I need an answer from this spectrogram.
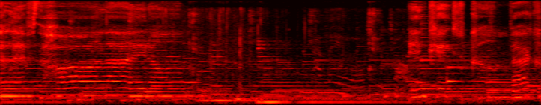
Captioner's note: laughs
